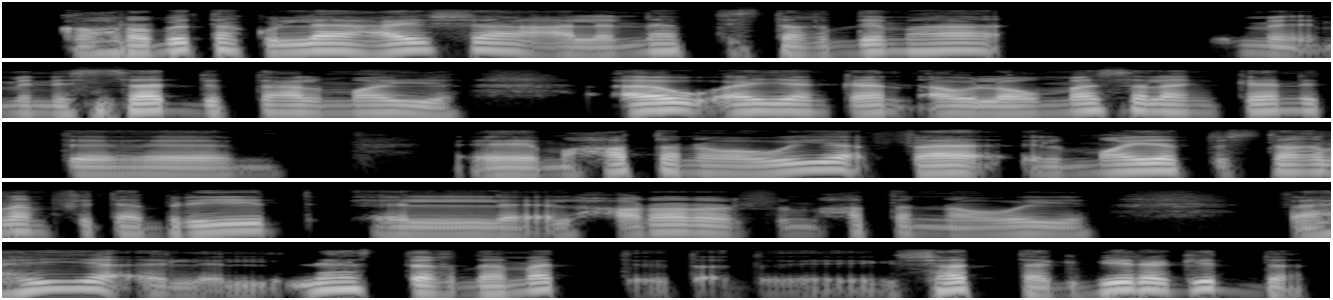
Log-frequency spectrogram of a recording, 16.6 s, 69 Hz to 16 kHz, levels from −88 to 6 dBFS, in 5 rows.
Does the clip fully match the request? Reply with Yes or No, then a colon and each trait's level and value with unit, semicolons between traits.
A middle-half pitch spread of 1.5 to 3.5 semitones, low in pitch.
No: average, 4.6 semitones; low, 125 Hz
